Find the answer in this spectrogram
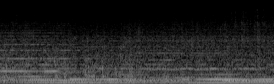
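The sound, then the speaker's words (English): Rain falls in a soft, even patter, faint and continuous, with low sustained tones humming beneath it. “that the rain sounds like footsteps. Yes, how clever you are. Thousands of footsteps.”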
